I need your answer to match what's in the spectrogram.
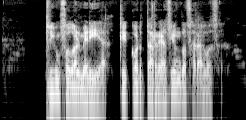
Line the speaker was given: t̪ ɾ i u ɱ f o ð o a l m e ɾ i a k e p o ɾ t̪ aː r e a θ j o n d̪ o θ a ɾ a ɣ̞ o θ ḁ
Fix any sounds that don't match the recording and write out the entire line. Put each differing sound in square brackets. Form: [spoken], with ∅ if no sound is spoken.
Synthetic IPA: t̪ ɾ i u ɱ f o ð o a l m e ɾ i a k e [k] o ɾ t̪ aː r e a θ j o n d̪ o θ a ɾ a ɣ̞ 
